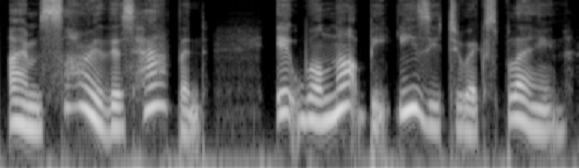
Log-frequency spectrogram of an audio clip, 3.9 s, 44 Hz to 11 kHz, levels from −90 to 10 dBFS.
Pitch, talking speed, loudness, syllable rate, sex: 225 Hz, 185 wpm, -16 LUFS, 5.3 syllables/s, female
